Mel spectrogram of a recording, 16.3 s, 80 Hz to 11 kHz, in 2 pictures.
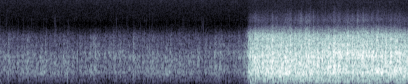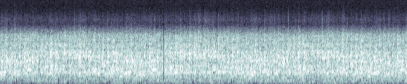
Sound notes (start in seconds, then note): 5.3 train chugging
